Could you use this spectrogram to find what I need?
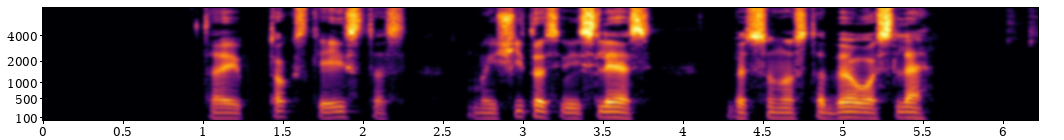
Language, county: Lithuanian, Šiauliai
